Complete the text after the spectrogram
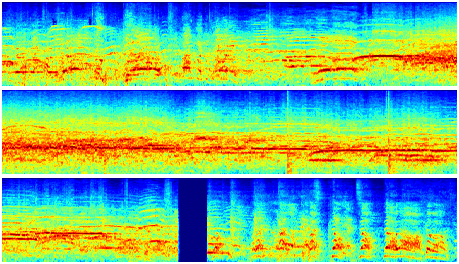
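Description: A large crowd shouts and cheers loudly.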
